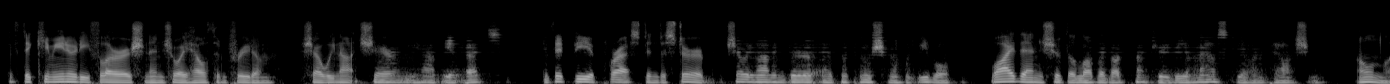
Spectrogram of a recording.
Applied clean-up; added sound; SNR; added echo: neural mask model DeepFilterNet 3.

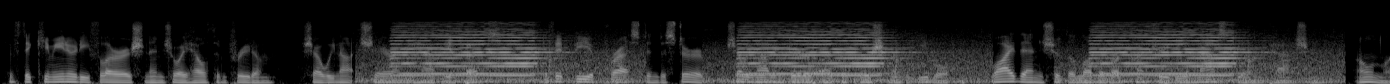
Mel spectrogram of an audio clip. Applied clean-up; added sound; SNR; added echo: none; Motor vehicle (road); -4 dB; none.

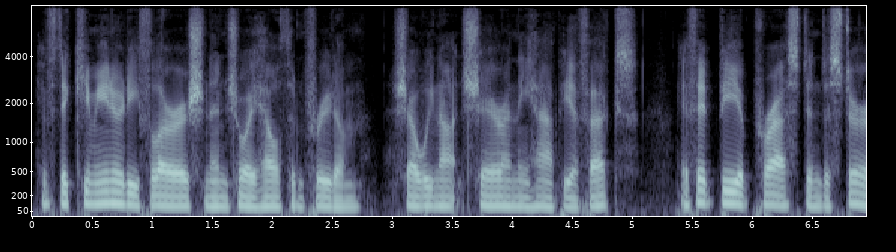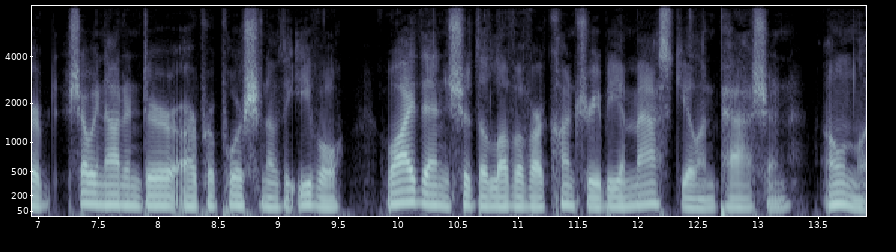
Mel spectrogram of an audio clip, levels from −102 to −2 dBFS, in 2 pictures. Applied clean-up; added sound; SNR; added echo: none; none; none; none.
